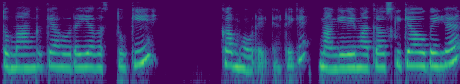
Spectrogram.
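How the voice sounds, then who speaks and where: A woman's voice: fairly high pitch, little pitch movement, moderate pace, darkish tone, dull audio. A woman teaching an economics lesson, often asking rhetorical questions, answering them herself and checking in with her students. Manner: keeps checking in with "okay?".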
